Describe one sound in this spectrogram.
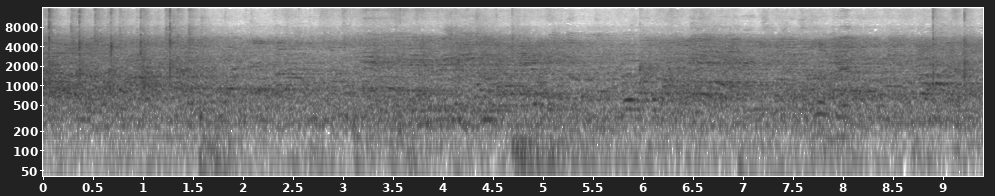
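A crowd of voices murmurs and calls out in a large echoing gym.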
